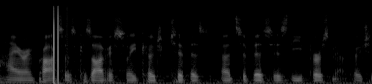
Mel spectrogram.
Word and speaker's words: Tsipis: process because obviously coach tius tius is the first male coach in the history of the program it's a silent T that's Greek if you didn't um it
